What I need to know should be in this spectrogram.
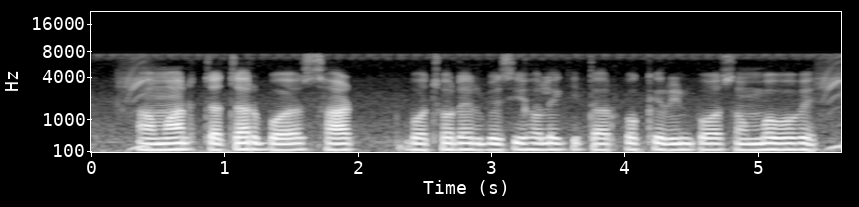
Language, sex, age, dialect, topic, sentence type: Bengali, male, 18-24, Western, banking, statement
